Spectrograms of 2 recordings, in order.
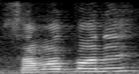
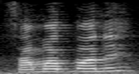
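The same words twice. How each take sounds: No difference in how they are said.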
